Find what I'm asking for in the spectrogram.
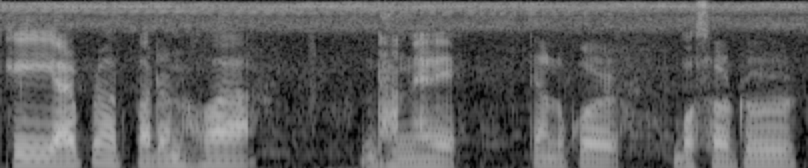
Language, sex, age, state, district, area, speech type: Assamese, male, 30-45, Assam, Lakhimpur, rural, spontaneous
